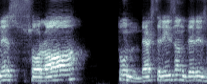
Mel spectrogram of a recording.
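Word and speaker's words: صلوٰة: Salatun is a feminine word. Okay. Number two, this waw is not pronounced. Okay. So the pronunciation is salatun.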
